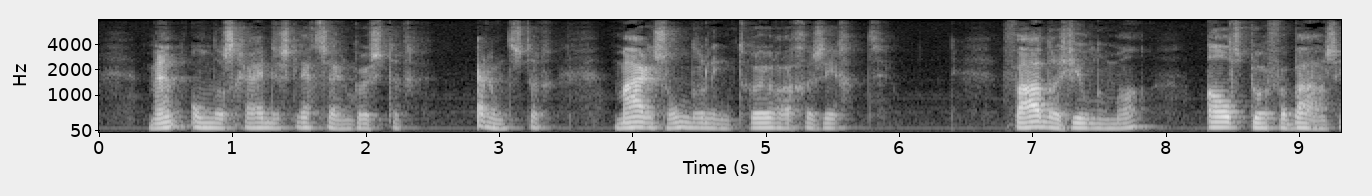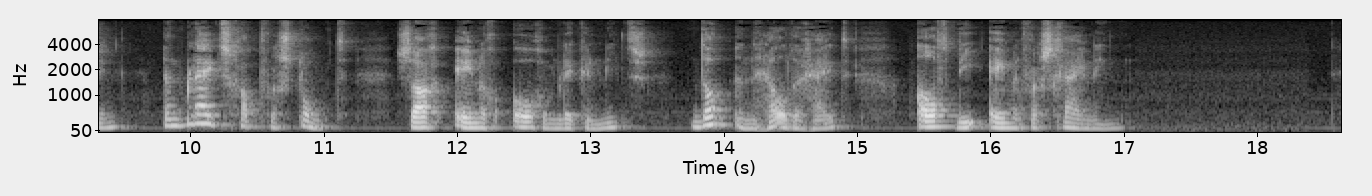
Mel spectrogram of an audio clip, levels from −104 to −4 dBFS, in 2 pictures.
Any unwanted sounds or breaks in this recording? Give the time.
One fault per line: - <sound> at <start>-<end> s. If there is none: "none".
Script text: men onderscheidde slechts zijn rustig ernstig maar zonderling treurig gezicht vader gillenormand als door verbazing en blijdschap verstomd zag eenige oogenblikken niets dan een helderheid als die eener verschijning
none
